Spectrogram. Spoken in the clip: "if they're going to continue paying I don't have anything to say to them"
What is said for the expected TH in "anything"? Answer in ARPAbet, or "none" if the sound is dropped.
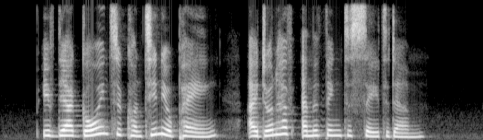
TH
